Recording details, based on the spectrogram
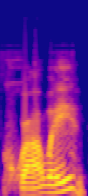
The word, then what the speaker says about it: Huawei: Also die korrekte Aussprache, wenn ich es jetzt versuche, weil ich jetzt auch kein perfektes Chinesisch spreche, ist Huawei. Aber wenn man Huawei sagt, ist das auch okay. Und ich glaube, die meisten verstehen dann, wovon wir reden.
